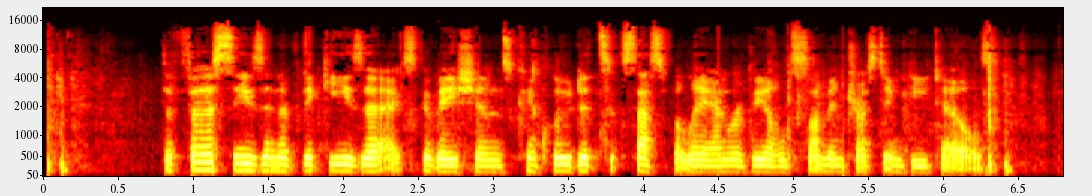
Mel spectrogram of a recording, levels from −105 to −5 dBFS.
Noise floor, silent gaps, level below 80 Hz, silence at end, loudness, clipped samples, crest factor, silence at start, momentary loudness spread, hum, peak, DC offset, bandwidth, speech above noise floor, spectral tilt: -61 dBFS; none; -64 dBFS; 0.35 s; -20 LUFS; under 0.1%; 18 dB; 0 s; 9 LU; none; -2 dBFS; under 0.1%; 15 kHz; 42 dB; -3.5 dB/octave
